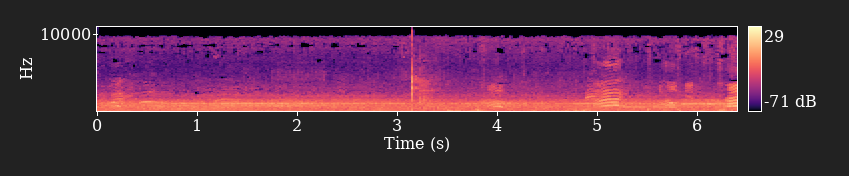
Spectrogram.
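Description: Outdoor baseball-field ambience during a pitch: one sharp crack about three seconds in, then a string of short rising-and-falling calls near the end, over a faint steady high tone.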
